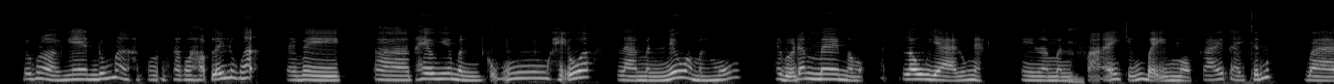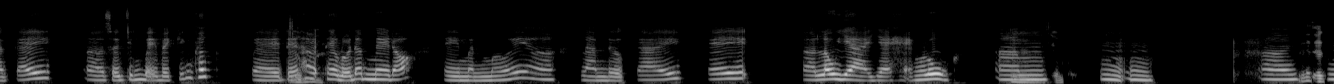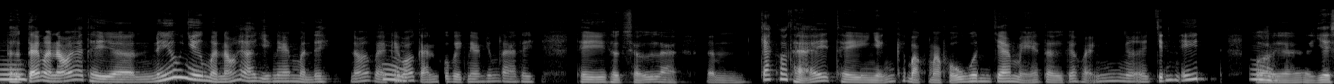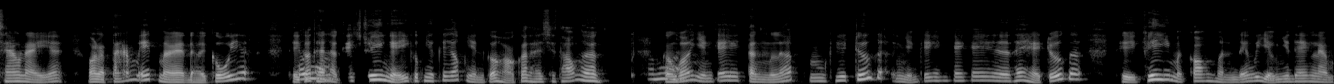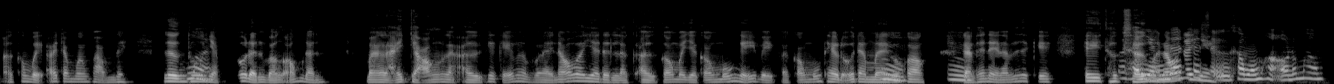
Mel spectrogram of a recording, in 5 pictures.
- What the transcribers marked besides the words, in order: tapping; other background noise
- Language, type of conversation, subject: Vietnamese, podcast, Bạn nghĩ thế nào về việc theo đuổi đam mê hay chọn một công việc ổn định?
